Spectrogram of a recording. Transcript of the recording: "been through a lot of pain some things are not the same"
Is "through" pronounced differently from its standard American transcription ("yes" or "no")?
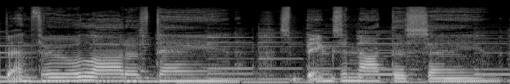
no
